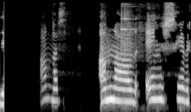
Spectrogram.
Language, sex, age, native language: Icelandic, female, 9, Icelandic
